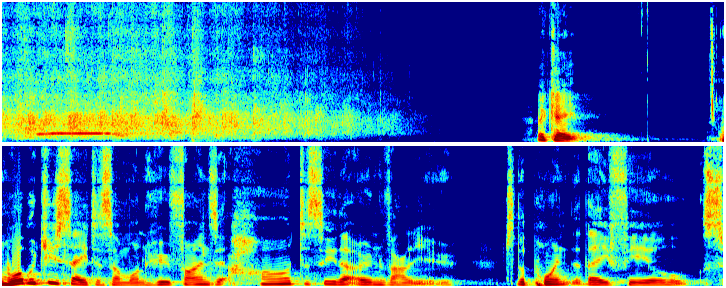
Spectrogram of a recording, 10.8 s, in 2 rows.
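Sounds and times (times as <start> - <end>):
audience applause: 0.0 - 3.2
speech: 4.0 - 4.4, 5.4 - 10.8.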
